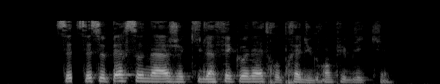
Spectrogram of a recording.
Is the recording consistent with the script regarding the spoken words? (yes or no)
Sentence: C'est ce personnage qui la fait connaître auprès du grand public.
no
